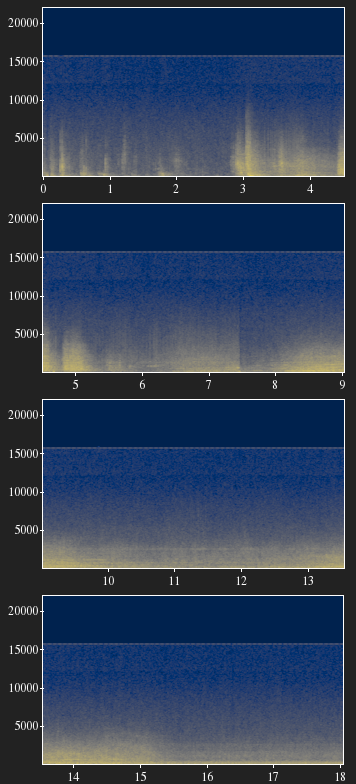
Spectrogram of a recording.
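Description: A car door slams about three seconds in, with a few more knocks after it. Then a car engine runs and accelerates, swelling in loudness twice, and settles into a steady drone near the end.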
